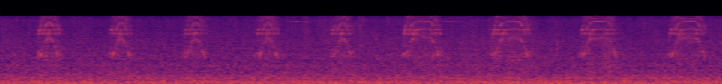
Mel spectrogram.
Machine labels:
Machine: slide rail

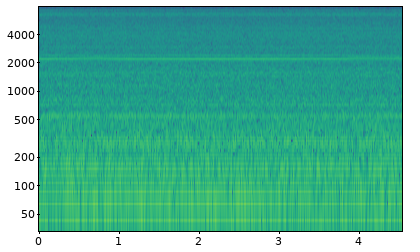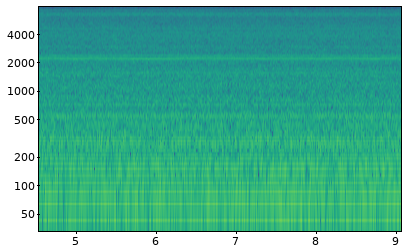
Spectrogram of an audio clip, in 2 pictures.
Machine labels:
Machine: pump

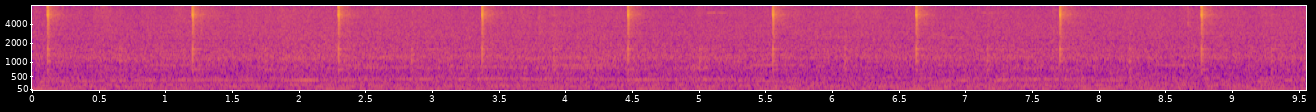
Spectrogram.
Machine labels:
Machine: valve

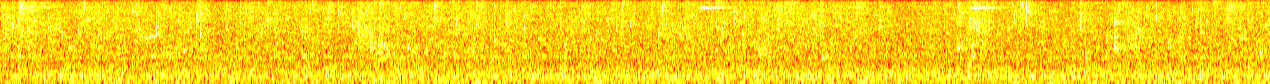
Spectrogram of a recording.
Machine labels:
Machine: pump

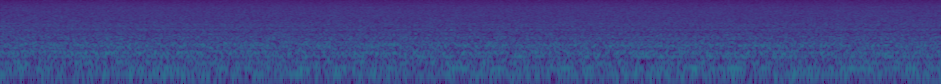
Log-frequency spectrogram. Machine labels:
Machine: fan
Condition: abnormal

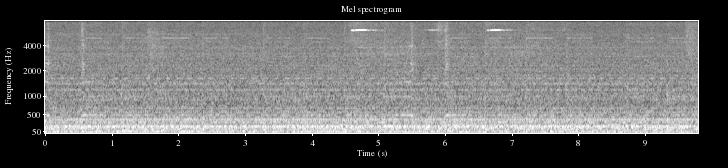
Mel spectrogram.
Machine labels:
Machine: slide rail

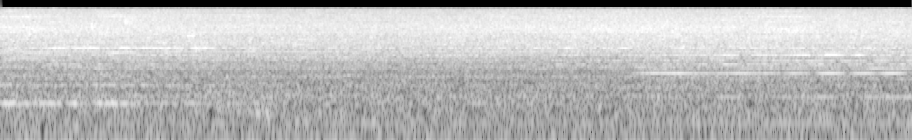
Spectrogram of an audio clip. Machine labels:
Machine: pump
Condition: normal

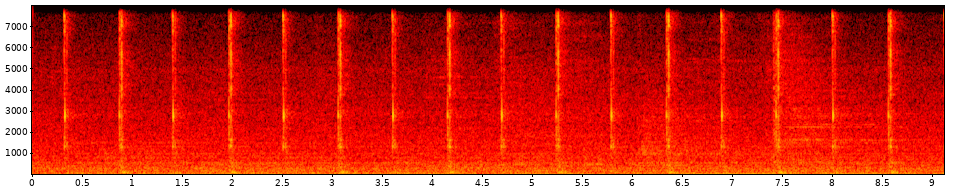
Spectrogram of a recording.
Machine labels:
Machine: valve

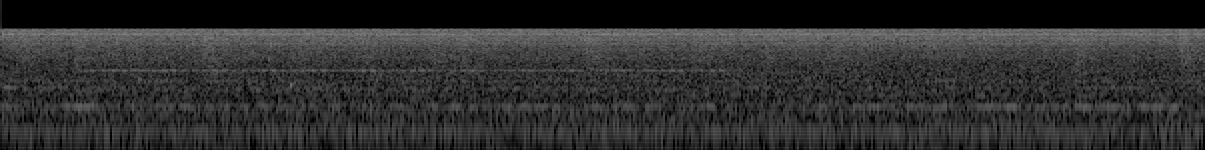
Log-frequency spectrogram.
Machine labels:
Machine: pump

